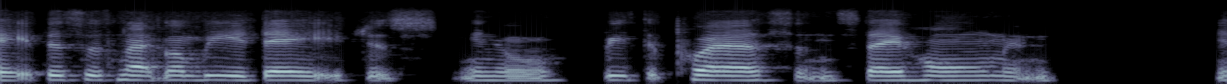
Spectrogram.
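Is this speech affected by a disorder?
Yes: cerebral palsy; present from birth, scoliosis; able to walk; speech affected.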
